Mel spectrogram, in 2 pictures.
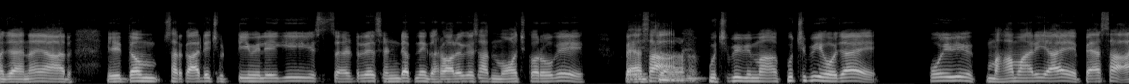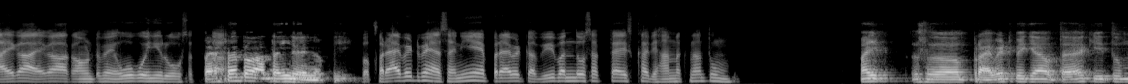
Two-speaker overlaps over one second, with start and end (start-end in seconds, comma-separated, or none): none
